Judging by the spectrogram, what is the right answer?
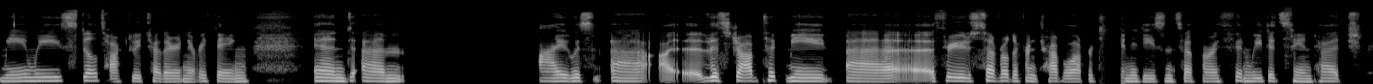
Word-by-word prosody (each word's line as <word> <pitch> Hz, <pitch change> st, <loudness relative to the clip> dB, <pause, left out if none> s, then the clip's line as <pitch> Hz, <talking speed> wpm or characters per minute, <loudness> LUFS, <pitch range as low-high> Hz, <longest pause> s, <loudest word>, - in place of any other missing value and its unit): me, 150 Hz, +2 st, -1 dB
and 165 Hz, -, 0 dB
we 170 Hz, +1 st, 0 dB
still 175 Hz, 0 st, 0 dB
talk 135 Hz, -4 st, -2 dB
to 145 Hz, -, -3 dB
each 140 Hz, +1 st, -7 dB
other 140 Hz, -1 st, 0 dB
and 135 Hz, 0 st, -2 dB
everything, 140 Hz, -1 st, -2 dB, 0.7 s
and, 155 Hz, -3 st, +3 dB
um 145 Hz, -3 st, +2 dB, 1.4 s
I 150 Hz, 0 st, +2 dB
was, 155 Hz, -1 st, 0 dB, 0.2 s
uh, 145 Hz, -2 st, +1 dB
I 480 Hz, -, +2 dB
eh -, -, +2 dB
this 175 Hz, -2 st, +4 dB
job 155 Hz, 0 st, +4 dB
took 190 Hz, -1 st, 0 dB
me, 155 Hz, -1 st, +1 dB, 0.2 s
uh, 140 Hz, -2 st, +3 dB
through 160 Hz, -4 st, +2 dB
several 165 Hz, +1 st, +2 dB
different 155 Hz, -1 st, -2 dB
travel 145 Hz, -2 st, -1 dB
opportunities 140 Hz, 0 st, -3 dB
and 140 Hz, -1 st, -2 dB
so 145 Hz, -, 0 dB
forth, 140 Hz, -1 st, -2 dB
and 155 Hz, -4 st, -1 dB
we 145 Hz, 0 st, -1 dB
did 150 Hz, +1 st, -3 dB
stay 145 Hz, -, -2 dB
in 135 Hz, -1 st, -1 dB
touch. 145 Hz, 0 st, -4 dB
150 Hz, 155 wpm, -24 LUFS, 140-160 Hz, 1.4 s, this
